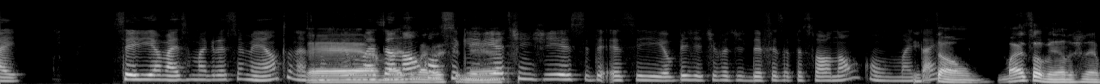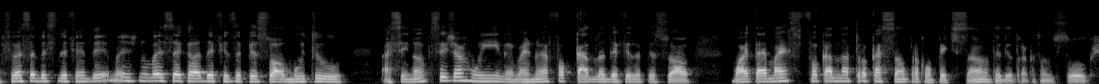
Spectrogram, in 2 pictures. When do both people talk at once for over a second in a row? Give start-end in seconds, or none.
3.0-5.1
